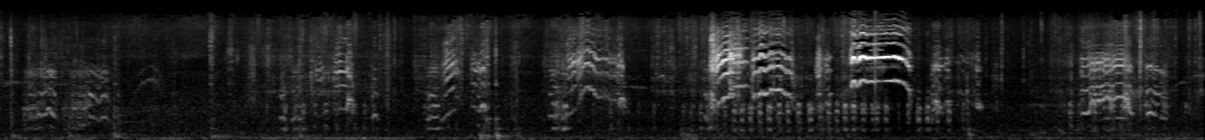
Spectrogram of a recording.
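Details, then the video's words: Ferrets during mating give scattered soft clucks, then loud, high, arching squeals with rising and falling harmonics near the end, followed by a few quieter chirps. "Ferrets mating"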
